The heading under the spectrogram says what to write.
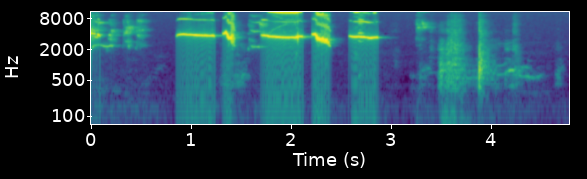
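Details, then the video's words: Oriental magpie-robin song used as a lure to make other magpie-robins sing: loud clear whistled notes held briefly with sharp harsh bursts between, followed by softer lower scratchy notes. "PANCINGAN KACER ANTI GAGAL !! KACER APAPUN DI JAMIN LANGSUNG NGOBRA ON NGUNCI"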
